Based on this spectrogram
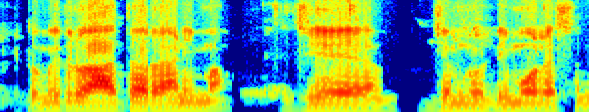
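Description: Dry and close with no echo, a man speaks at a medium pitch. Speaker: local news reporter. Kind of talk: field news report and interview. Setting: outdoors on location in a village.

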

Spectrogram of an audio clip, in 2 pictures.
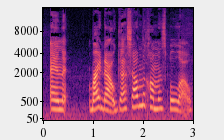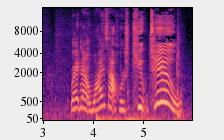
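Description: Raising and projecting her high voice, a woman speaks with a bright, sharp tone and lively intonation. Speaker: gaming youtuber. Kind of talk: gameplay commentary. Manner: rambling, halting.

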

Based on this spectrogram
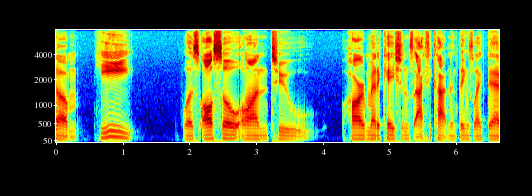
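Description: Against a quiet background, a man with an American accent speaks at a very deep, low pitch with ordinary variation, the sound dry with no echo. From Illinois, Chicago area. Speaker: podcast host. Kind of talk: morning news podcast. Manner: halting. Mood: warm, reflective. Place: studio. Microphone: studio mic.

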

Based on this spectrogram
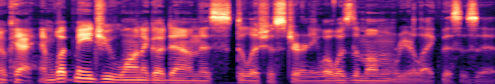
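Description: A man's very deep, low voice with an American accent, a fairly quick pace and ordinary pitch variation. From Boston. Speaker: podcast host. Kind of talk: casual interview. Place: studio. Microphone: studio mic.

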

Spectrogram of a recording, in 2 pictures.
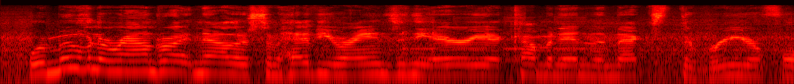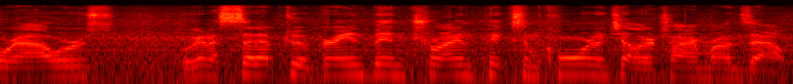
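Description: A man speaks very fast in a raised, projected voice with very even loudness and ordinary pitch variation. Noticeable background noise is present. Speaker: farmer vlogger. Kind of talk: casual vlog chat. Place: farm machine. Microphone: phone near.

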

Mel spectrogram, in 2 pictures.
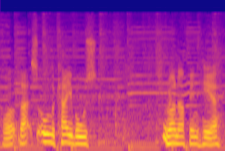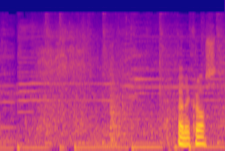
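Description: A man at a fairly slow pace, ordinary pitch variation, faint music in the background. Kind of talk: guided explanation to visitors. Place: workshop. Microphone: camera far.

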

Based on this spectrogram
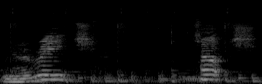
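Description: Clear music plays behind a man who speaks at a high pitch and a very slow pace. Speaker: fitness instructor. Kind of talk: exercise class instruction. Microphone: camera far.

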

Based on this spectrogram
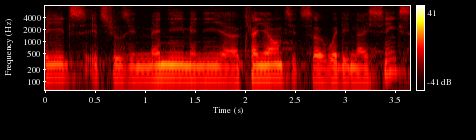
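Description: A man talks with a French accent. His pace is moderate. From France. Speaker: software developer. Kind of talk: conference talk. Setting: stage with audience. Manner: halting. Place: hall.

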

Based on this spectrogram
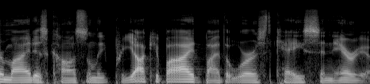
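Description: A man's voice sounds dry with no echo against a quiet background. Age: 30s. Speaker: podcast host. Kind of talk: scripted introduction to camera. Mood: reflective, candid. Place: studio. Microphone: studio mic.

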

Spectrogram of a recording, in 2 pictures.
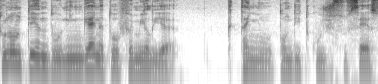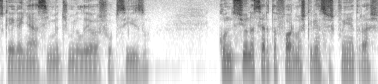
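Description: The recording is very clean, with a silent background, capturing a man's dark, mellow tone. He speaks at a medium pitch and moderate pace, with ordinary pitch variation. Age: 30s. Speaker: podcast host. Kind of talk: casual chat.

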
